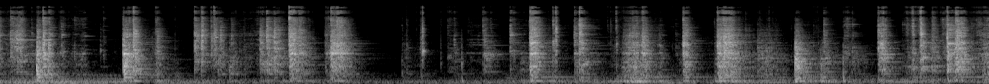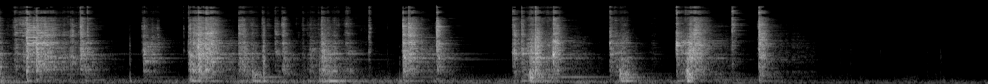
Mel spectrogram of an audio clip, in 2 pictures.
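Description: Metal tongs clanking against GrillGrates grill-grate panels as the panels are lifted, shifted and set down in the firebox: a quick, irregular run of metallic clanks and clinks that stops near the end.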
